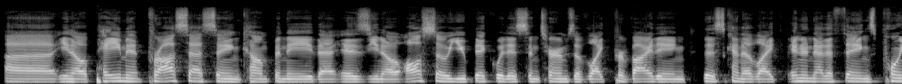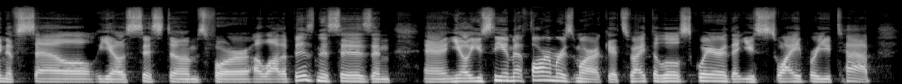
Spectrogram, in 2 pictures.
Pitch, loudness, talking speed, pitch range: 130 Hz, -13 LUFS, 185 wpm, 125-145 Hz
